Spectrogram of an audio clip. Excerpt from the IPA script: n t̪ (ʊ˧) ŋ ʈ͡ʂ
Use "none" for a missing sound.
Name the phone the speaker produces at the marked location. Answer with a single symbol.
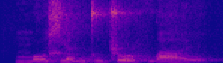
ʊ˧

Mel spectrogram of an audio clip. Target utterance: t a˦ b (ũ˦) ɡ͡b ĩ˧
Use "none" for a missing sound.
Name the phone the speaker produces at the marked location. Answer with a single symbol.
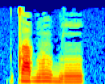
ũ˦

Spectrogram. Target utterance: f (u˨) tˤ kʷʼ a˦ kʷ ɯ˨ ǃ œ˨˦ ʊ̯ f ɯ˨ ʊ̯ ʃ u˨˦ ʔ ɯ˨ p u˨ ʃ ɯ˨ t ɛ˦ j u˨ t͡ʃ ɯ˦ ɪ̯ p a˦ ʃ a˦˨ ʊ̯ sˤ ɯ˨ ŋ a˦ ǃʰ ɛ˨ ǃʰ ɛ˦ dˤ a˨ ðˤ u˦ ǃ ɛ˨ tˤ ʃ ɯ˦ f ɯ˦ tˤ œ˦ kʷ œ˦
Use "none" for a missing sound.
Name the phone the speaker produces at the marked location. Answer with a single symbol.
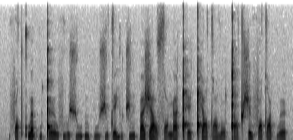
u˨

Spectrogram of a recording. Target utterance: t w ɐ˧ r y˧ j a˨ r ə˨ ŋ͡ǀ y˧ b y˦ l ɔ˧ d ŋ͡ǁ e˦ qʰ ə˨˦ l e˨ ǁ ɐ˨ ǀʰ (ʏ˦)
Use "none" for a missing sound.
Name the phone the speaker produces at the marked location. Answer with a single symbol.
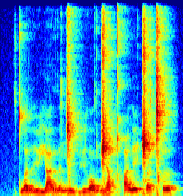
ə˦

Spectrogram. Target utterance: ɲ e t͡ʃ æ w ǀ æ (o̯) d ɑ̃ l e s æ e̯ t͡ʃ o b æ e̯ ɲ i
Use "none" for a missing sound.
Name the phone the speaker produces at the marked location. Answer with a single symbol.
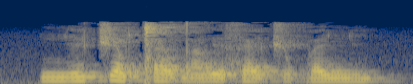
o̯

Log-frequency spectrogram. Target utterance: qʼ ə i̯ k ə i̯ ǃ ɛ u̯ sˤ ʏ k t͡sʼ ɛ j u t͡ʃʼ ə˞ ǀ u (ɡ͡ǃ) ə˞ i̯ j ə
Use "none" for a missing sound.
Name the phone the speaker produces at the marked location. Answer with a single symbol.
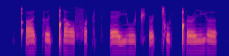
ǃ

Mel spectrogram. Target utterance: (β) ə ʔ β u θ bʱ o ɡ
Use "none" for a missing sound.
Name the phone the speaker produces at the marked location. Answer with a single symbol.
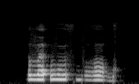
β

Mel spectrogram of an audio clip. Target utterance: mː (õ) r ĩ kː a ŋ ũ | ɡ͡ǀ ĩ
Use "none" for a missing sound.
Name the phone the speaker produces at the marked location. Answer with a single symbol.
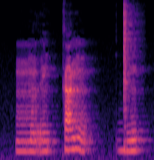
õ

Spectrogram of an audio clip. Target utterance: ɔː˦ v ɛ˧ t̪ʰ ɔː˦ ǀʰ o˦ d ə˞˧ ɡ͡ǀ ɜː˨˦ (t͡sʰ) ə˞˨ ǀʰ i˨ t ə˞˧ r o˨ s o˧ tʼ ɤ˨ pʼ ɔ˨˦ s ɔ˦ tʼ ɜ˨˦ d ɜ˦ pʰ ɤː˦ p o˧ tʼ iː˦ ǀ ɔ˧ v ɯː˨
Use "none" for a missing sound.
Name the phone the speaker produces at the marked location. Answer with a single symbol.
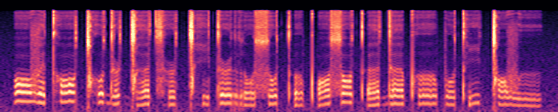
t͡sʰ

